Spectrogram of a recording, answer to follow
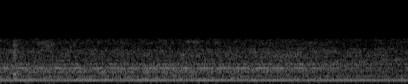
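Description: Steady electrical hum and fan noise from a running vacuum-tube RF power supply and its cooling fans: one constant low tone with fainter higher tones over an even rushing noise.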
